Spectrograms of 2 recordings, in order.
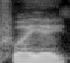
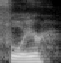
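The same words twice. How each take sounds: First: It is said with a fancy, affected pronunciation. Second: It is said with the plain, common pronunciation. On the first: The speaker wants to sound sophisticated. "saying foyer to sound poncy" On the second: Most Americans say it this way. "the bulk of Americans said foyer"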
